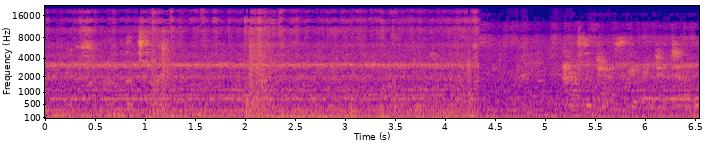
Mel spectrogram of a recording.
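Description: An airport SkyTrain shuttle rumbles along on its way to the terminal, a steady low mechanical drone with rattling carriage noise and a brief shift in tone near the end, while people can be heard around it.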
